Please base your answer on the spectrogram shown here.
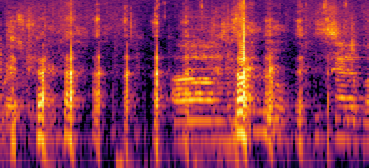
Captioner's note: laughs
